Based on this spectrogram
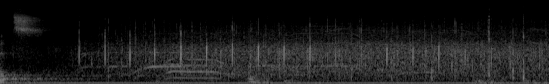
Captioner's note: crowd applauding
